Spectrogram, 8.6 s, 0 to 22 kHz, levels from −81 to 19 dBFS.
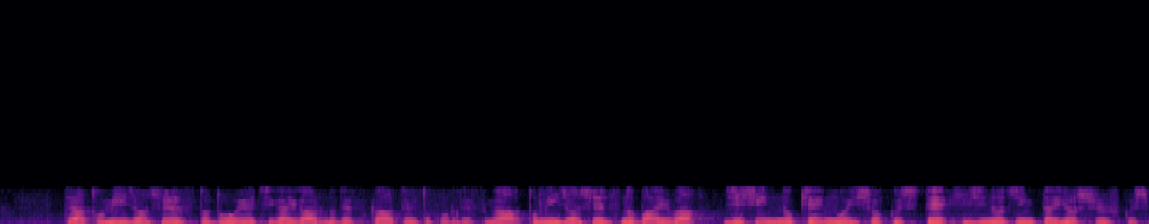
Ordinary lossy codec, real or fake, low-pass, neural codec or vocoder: none; real; 3.6 kHz; none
